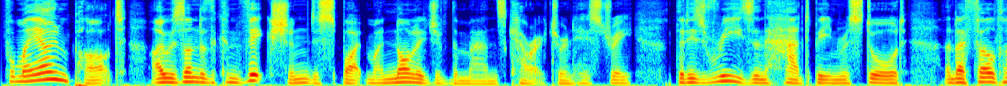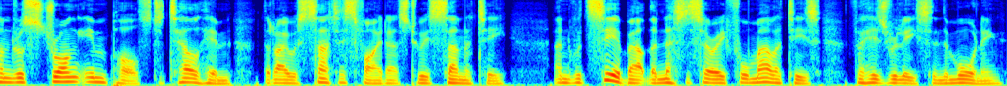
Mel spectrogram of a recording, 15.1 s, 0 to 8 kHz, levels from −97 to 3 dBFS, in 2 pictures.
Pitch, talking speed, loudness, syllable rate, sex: 125 Hz, 220 wpm, -20 LUFS, 6.4 syllables/s, male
